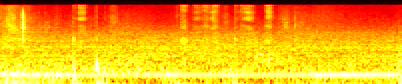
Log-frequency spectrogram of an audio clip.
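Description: Faint scratching of a pencil writing on paper, in a few short strokes, over a steady low hum.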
